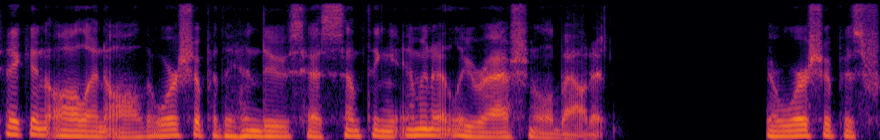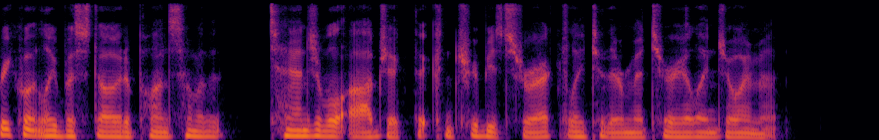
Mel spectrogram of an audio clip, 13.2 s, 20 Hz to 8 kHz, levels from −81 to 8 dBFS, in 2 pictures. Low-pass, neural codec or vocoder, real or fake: 7.2 kHz; codec, 16 kHz, 6 kbps, DAC; fake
